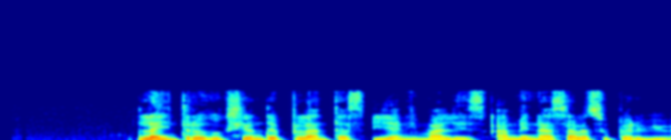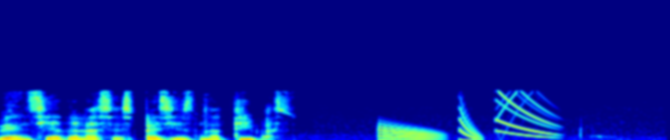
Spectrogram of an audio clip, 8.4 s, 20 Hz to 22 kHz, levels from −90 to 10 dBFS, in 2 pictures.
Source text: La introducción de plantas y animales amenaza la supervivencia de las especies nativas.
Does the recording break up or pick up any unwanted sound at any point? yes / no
yes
